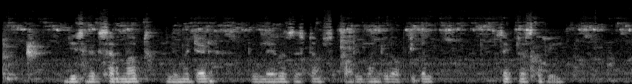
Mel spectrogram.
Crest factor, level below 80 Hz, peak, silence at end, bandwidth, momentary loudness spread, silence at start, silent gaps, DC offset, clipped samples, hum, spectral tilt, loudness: 22 dB; -56 dBFS; -2 dBFS; 0 s; 13.5 kHz; 12 LU; 0.05 s; none; under 0.1%; under 0.1%; none; -4 dB/octave; -22 LUFS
